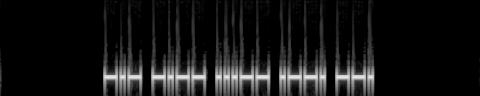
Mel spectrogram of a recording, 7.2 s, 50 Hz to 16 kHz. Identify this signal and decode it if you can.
Morse code, heard as a keyed tone, about 20 wpm, 700 Hz. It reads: KY3PG
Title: Speed Racing - USA 2x2 Call Signs 17wpm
